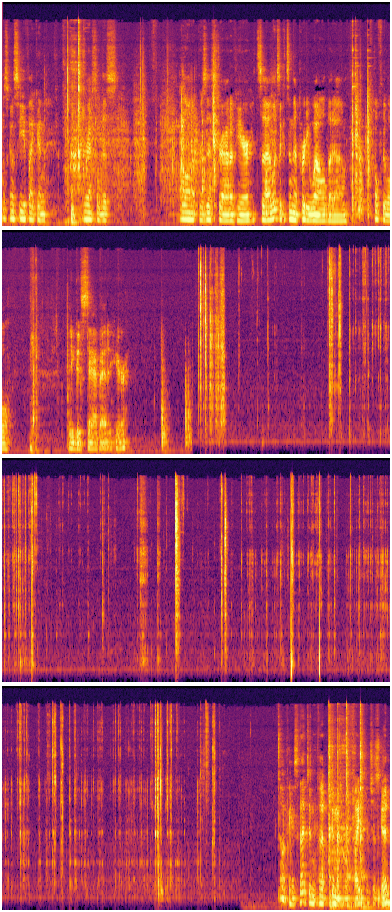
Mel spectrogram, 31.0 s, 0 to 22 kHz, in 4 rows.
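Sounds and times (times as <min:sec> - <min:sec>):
small metallic clicks and scrapes: 0:11.7 - 0:27.7.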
